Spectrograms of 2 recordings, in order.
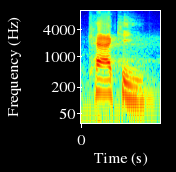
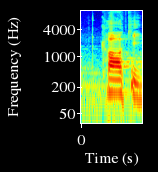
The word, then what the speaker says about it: khaki: It is now Innozotech khaki green, or khaki green, as you Americans say it. But this is a British car, so it's khaki green, right?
